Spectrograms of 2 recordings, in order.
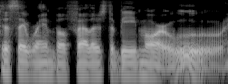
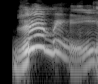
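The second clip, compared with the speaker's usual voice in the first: very high, squeaky put-on voice. Calling out a name after saying they're doing the voice: Missus Foster's voice. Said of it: "doing the Missus Foster's voice already".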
